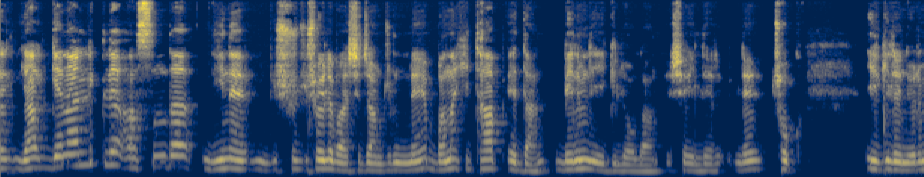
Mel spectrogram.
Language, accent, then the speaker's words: Turkish; Istanbul, Turkey; 1991'de doğdum. İstanbul'da e, doğdum. İstanbul'da tüm eğitimimi sürdürüyorum.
